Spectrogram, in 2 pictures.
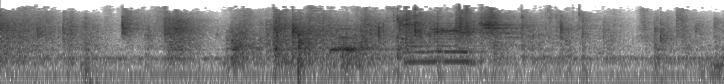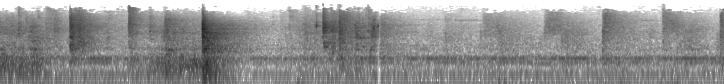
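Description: Kitchen clatter of putting things away: knocks and clicks of silverware and cupboard doors, then rustling of a cardboard box and plastic packaging being gathered up, with a loud thud about nine seconds in.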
